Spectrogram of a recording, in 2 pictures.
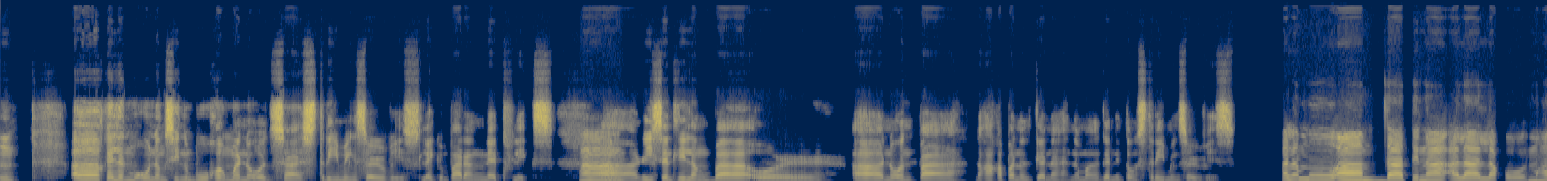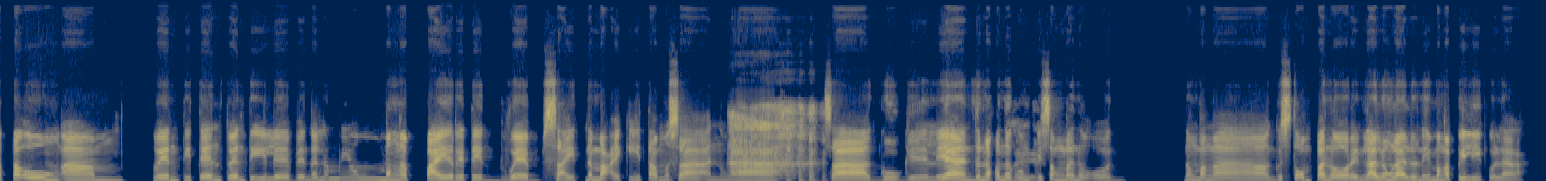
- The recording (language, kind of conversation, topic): Filipino, podcast, Paano nagbago ang panonood mo ng telebisyon dahil sa mga serbisyong panonood sa internet?
- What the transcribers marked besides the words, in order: in English: "streaming service"; in English: "recently"; in English: "streaming service?"; in English: "pirated website"; laugh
